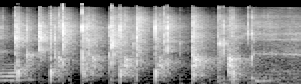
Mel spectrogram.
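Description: Brief, sparse applause: a handful of crisp, uneven hand claps over about two seconds, fairly loud, with no voices.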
